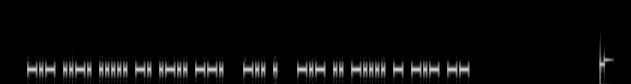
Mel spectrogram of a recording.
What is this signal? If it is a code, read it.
Morse code, heard as a keyed tone, about 37 wpm, 700 Hz. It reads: KF5NLG DE KI6TKM
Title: USA Callsign DE Callsign - 6 Characters - 40wpm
